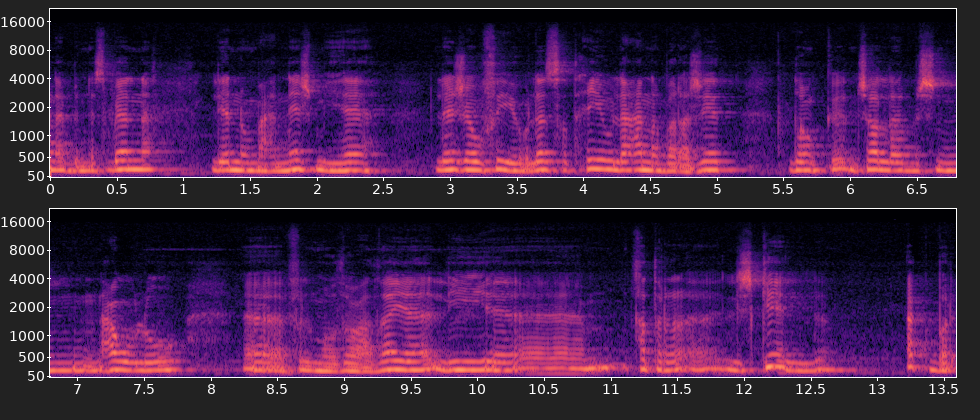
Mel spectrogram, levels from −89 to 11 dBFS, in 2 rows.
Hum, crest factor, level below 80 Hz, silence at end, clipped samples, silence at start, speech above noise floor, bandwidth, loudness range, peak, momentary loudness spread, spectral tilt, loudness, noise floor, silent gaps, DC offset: none; 14 dB; -64 dBFS; 0 s; under 0.1%; 0 s; 20 dB; 10 kHz; 2 LU; -6 dBFS; 9 LU; -7 dB/octave; -20 LUFS; -39 dBFS; none; under 0.1%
